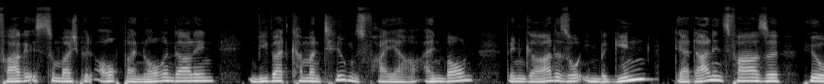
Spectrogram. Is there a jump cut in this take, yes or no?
no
